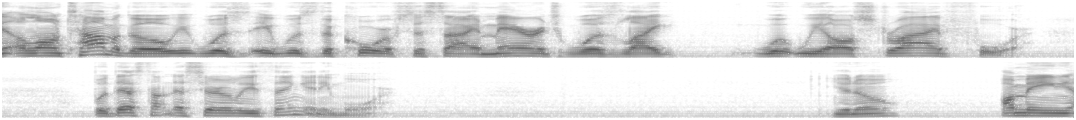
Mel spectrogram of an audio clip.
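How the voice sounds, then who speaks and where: A man's voice: medium pitch, fairly bright tone. A middle-aged man chatting casually on a livestream, answering viewer comments in a rambling way with many fillers. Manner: conversational, rambling with many "you know" fillers. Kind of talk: casual chat. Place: indoors at home.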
